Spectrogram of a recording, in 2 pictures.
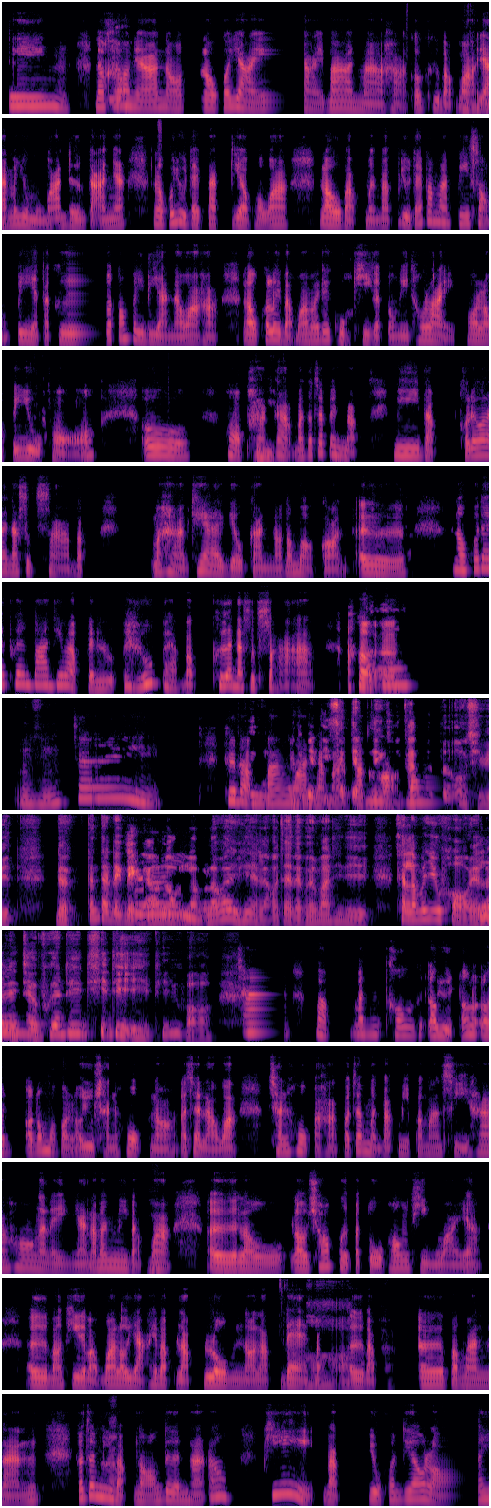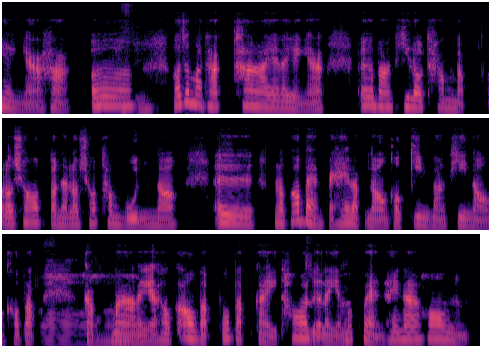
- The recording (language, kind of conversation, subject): Thai, podcast, ทำไมน้ำใจของเพื่อนบ้านถึงสำคัญต่อสังคมไทย?
- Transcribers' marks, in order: distorted speech; mechanical hum; tapping; other background noise; laughing while speaking: "เออ"; laughing while speaking: "ที่ดีอีก"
